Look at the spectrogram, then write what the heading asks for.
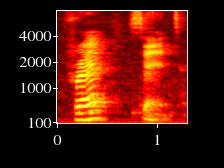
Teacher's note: these are two syllables. The first syllable is stressed.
